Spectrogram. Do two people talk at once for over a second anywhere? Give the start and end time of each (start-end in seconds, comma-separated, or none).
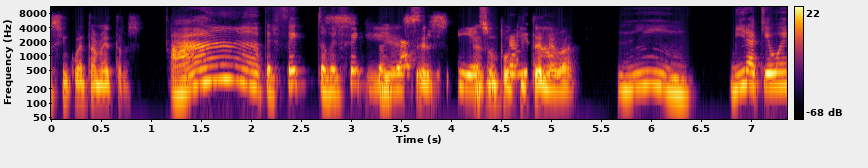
2.7-5.1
